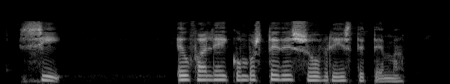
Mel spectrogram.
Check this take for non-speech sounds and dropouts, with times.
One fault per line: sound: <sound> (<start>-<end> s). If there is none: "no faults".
no faults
